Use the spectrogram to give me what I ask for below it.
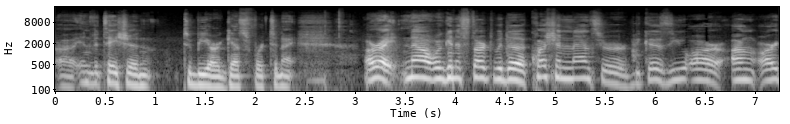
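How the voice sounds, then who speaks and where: A man's voice: fairly high pitch, darkish tone. A man hosting a live-streamed interview show, apologetic and flustered by technical glitches. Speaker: host.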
